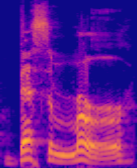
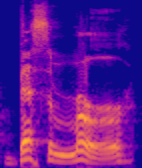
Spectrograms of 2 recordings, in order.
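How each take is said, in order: First: The middle s sound is clearly pronounced. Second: The middle s sound is clearly pronounced.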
